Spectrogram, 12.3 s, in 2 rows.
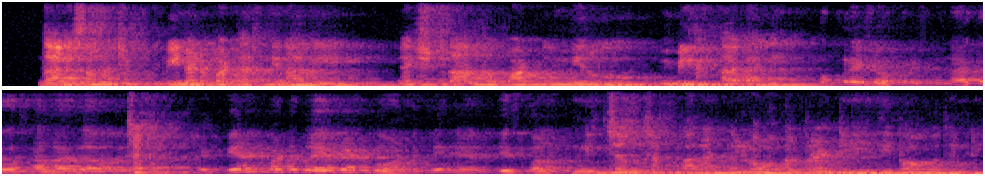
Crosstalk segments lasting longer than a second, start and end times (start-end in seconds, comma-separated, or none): none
